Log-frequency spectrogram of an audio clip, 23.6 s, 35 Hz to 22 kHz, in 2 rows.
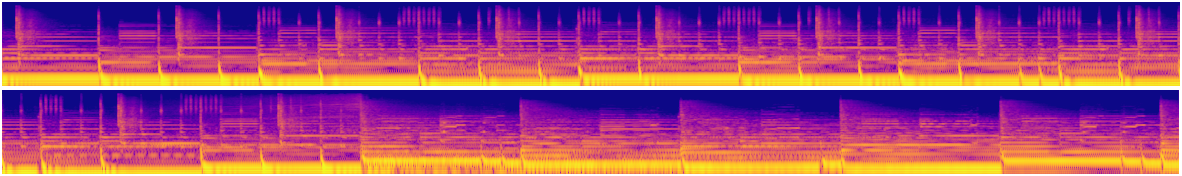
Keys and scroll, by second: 5.9 ctrl+0.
